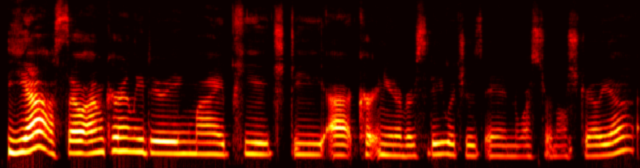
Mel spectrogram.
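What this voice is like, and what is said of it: American accent. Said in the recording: “you sound American ... you sound like you have an American accent”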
